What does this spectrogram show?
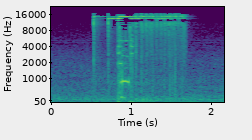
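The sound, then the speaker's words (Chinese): Coins rattling inside a tortoise shell: two quick sharp clicks, then a bright, busy metallic jangle lasting about a second before it stops abruptly. No voices. “哇，这是龟壳。”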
